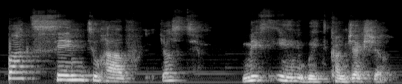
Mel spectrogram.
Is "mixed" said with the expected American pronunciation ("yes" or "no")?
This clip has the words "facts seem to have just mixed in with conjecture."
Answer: yes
